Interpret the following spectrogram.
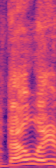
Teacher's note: so the emphasis on the second syllable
